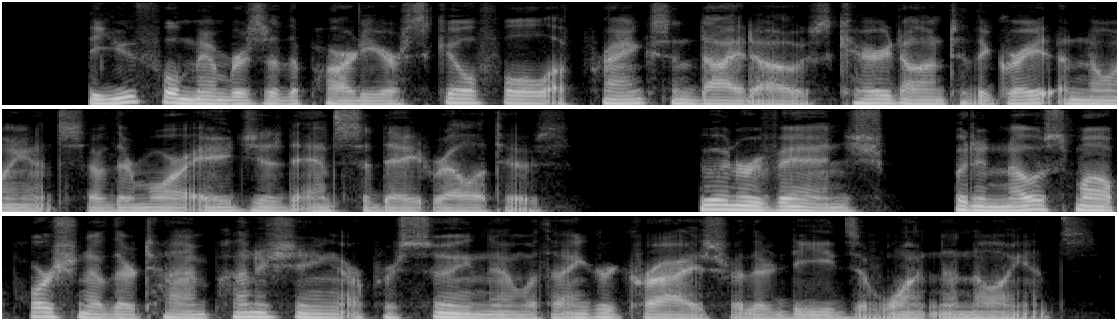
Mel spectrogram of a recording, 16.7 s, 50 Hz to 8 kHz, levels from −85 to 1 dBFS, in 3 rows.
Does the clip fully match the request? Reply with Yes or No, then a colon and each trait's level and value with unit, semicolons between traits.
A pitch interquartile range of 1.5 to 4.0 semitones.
Yes: average, 3.5 semitones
